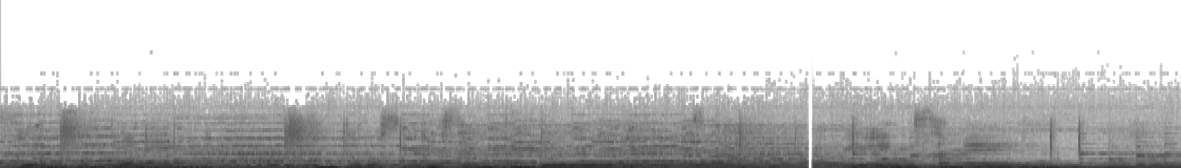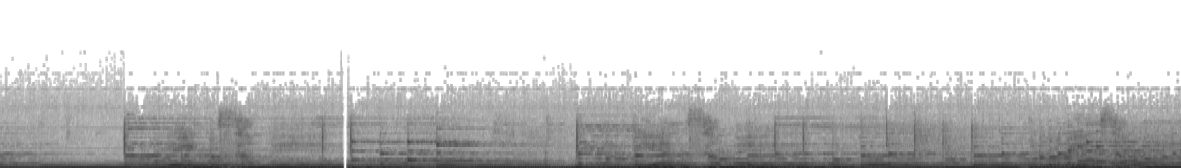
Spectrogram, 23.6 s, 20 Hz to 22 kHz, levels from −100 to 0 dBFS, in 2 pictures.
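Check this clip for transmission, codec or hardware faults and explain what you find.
Two brief codec faults stand out, both of the same kind.

At 8.06 to 8.13 s and again at 15.22 to 15.29 s, a short chirp, squawk, click or hole of about 70 ms breaks into the sound. This is damaged data in a compressed stream: corrupted bytes there make the decoder misread frames, lose sync and hunt for the next valid frame header.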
